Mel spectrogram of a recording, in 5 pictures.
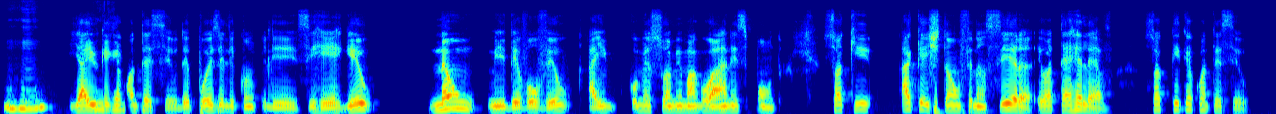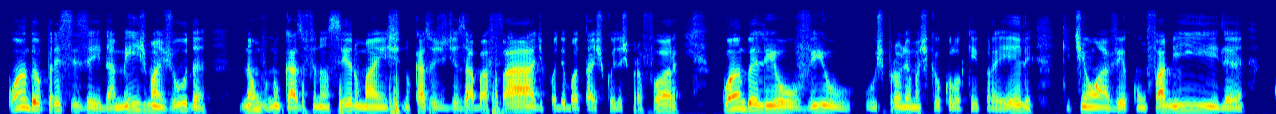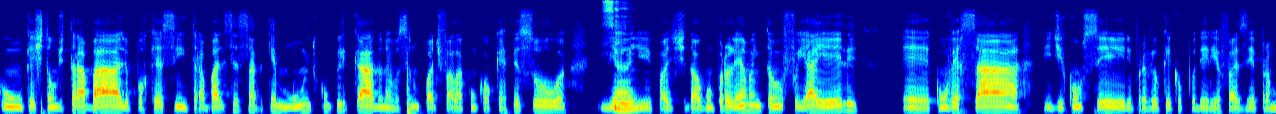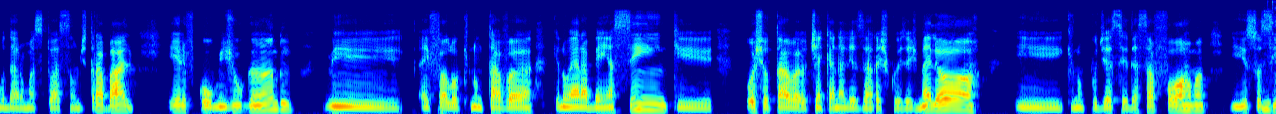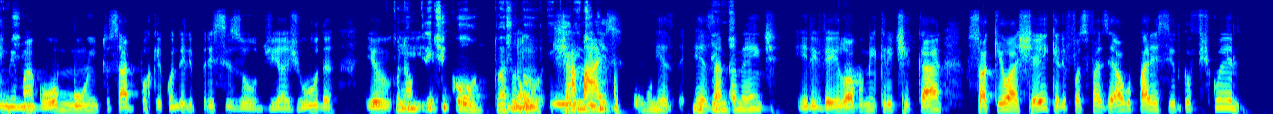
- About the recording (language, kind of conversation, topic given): Portuguese, advice, Como posso confiar no futuro quando tudo está mudando e me sinto inseguro?
- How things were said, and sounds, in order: tapping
